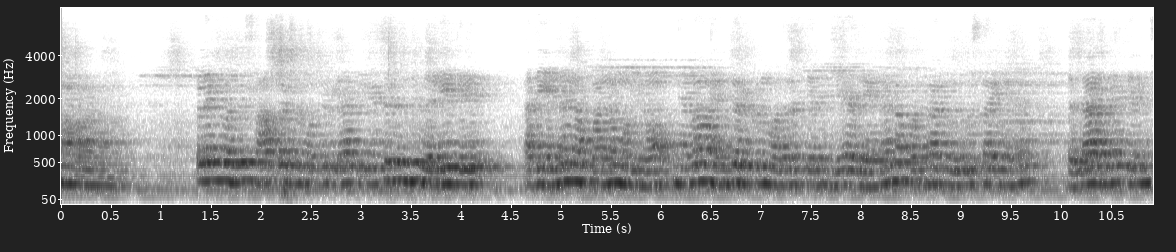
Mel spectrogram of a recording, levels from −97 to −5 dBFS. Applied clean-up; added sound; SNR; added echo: none; none; none; reverberation time 0.9 s.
